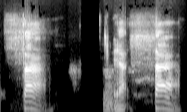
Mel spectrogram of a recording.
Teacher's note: Jadi ujung lidah kita bertemu dengan ujung gigi seri atas, ditempelkan dulu. Dikit saja, jangan sampai melet, ya, jangan sampai terlalu panjang, tapi sedikit saja. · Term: huruf sa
